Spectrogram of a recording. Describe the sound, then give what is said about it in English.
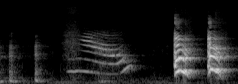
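A person imitates a hyper, excited dog with a few short yips, a drawn-out whiny tone, then two loud, sharp barks. “That's a very hyper dog.”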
